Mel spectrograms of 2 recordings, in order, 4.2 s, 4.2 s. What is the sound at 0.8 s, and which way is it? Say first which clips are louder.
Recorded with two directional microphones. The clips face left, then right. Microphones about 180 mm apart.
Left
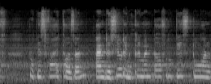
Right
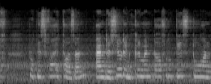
A woman's voice: left 2 dB; 40° left (ahead or behind).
